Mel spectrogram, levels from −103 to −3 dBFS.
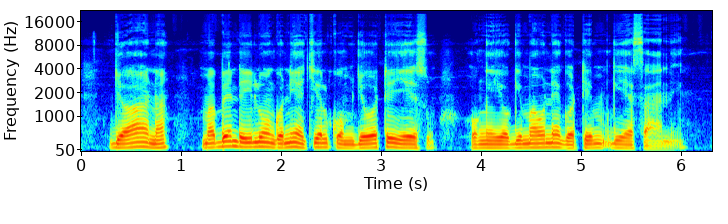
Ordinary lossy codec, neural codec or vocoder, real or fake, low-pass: Opus, 32 kbps; none; real; 19.8 kHz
